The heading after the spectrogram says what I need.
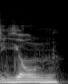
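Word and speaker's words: Jonn: J-O-N-N. I need to see that. John Swiftflight. Again, it's pronounced Yon.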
